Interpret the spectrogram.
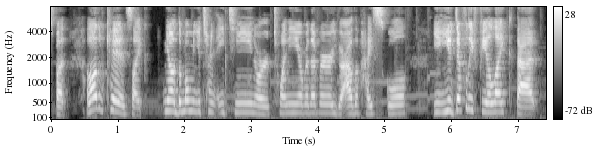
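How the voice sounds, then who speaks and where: A woman in her twenties hosting a podcast, talking in a rambling, reflective way with many fillers and restarts. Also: medium pitch. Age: 20s. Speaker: podcast host. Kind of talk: casual chat on a group call.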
